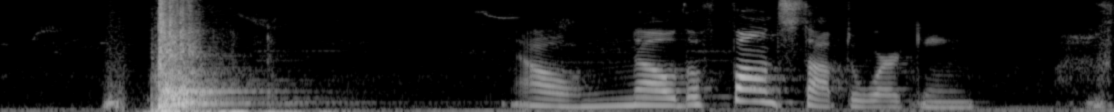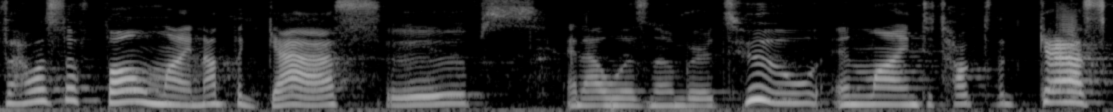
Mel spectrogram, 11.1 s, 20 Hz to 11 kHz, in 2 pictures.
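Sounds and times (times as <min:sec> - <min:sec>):
axe chopping into a plastic valve case: 0:00.6 - 0:01.7
speech: 0:02.6 - 0:11.1.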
